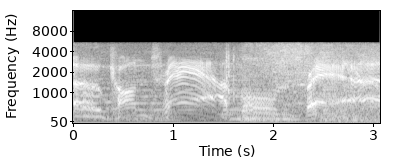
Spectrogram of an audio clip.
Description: From Spider-Man: The Animated Series.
